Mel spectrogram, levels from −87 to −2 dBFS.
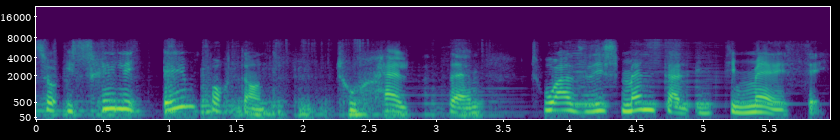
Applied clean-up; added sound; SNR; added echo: neural mask model RNNoise.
